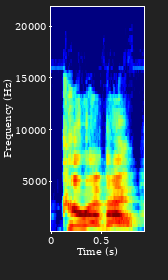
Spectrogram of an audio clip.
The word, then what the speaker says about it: caramel: So let's break that word down. Care-a-mel. Yeah, thank you. But It's care-a-mel.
